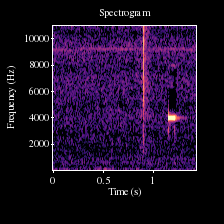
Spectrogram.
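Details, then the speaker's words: Kaiweets HT112B smart multimeter gives one short high-pitched warning beep during a current reading after the coarse knob was turned up by mistake; the meter later showed a fuse message. Cause not confirmed. "i think i heard i heard this beeping at me like it's beeping now"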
